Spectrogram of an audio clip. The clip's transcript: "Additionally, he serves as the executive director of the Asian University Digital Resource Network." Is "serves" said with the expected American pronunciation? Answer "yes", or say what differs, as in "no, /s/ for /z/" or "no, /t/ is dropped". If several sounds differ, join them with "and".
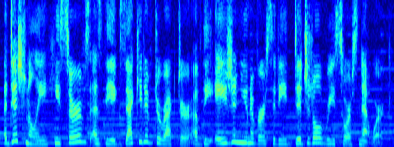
yes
